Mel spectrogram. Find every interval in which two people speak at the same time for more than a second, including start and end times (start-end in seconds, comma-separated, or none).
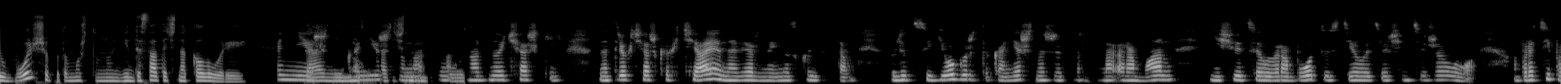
3.0-4.8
